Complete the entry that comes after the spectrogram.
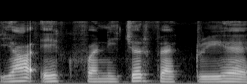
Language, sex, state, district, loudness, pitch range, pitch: Hindi, male, Jharkhand, Ranchi, -21 LUFS, 125-145 Hz, 130 Hz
